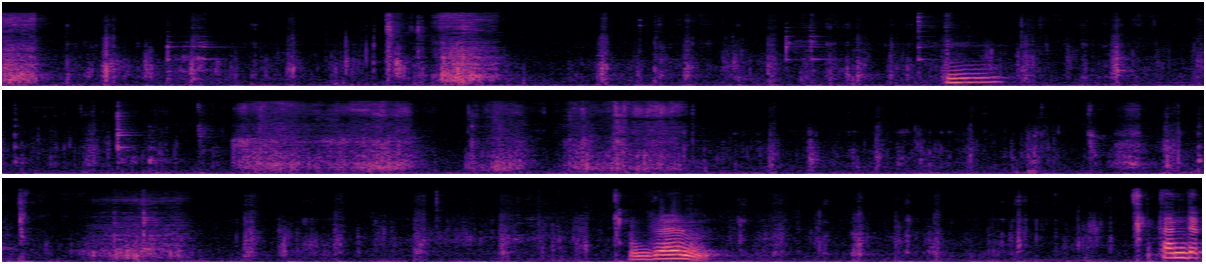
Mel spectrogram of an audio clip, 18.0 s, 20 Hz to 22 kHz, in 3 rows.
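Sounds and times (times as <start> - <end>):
chewing: 0.0 - 2.3, 2.9 - 18.0
noodle slurping: 7.1 - 9.6, 11.5 - 13.0.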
